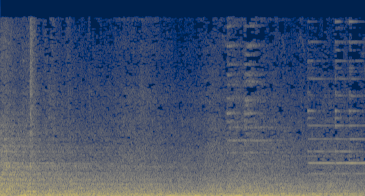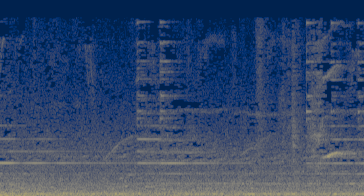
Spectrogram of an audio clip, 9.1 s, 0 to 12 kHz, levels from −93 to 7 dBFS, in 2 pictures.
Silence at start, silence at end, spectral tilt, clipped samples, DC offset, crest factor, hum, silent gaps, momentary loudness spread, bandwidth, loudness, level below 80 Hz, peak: 0 s; 0 s; -6.5 dB/octave; under 0.1%; under 0.1%; 18 dB; none; none; 9 LU; 11.5 kHz; -27 LUFS; -28 dBFS; -8 dBFS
